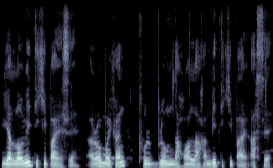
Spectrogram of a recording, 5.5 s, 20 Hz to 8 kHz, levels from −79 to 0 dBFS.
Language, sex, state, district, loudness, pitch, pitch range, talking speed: Nagamese, male, Nagaland, Kohima, -18 LUFS, 125 Hz, 115-140 Hz, 175 wpm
